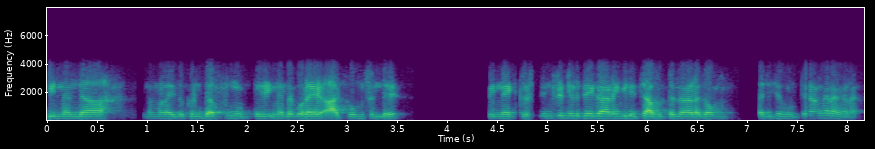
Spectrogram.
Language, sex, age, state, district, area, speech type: Malayalam, male, 18-30, Kerala, Kozhikode, urban, conversation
